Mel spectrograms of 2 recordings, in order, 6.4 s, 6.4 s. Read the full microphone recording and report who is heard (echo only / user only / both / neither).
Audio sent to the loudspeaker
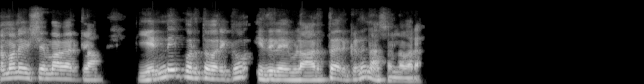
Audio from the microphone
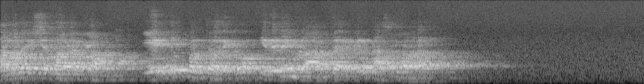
both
